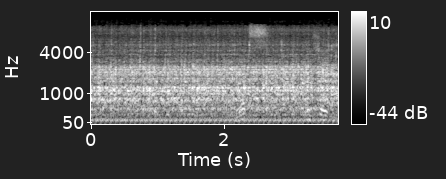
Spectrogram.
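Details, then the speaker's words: 1998 Geo Metro started after sitting for years, engine shaking, running without coolant: loud rough idle with harsh gritty chatter; water pump sounds absolutely toast, worn water pump bearing. "water pump sounds like it's just absolutely toast"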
